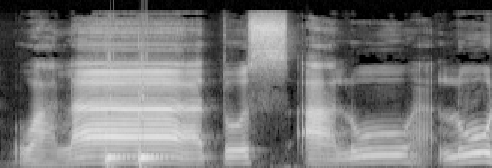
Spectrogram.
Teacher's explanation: maka huruf lam dibaca panjang Mad Thobi'i panjangnya dua harakat atau kira-kira dua katukan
